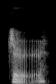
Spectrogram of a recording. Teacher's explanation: where zhi is spoken with a falling, rising tone, which means paper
